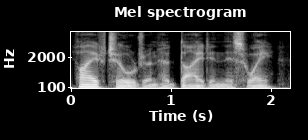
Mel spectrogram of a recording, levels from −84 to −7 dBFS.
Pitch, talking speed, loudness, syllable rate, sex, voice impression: 90 Hz, 190 wpm, -18 LUFS, 3.9 syllables/s, male, very masculine, very adult-like, old, very thick, slightly relaxed, weak, slightly dark, soft, muffled, slightly halting, raspy, cool, very intellectual, very sincere, very calm, very mature, friendly, reassuring, unique, slightly elegant, wild, sweet, slightly lively, very kind, slightly modest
